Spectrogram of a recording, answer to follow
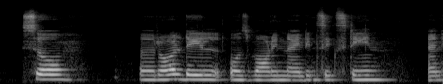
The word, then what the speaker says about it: Roald Dahl: See, the name of the writer can be pronounced as you can see in the bracket. Phonetic transcription is there in the bracket. Roald Dahl, which can be pronounced as it is.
